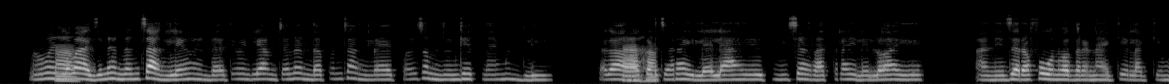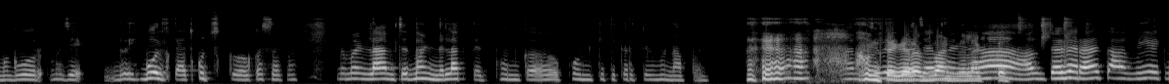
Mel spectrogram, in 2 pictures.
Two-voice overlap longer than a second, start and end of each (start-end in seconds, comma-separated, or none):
20.3-21.6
